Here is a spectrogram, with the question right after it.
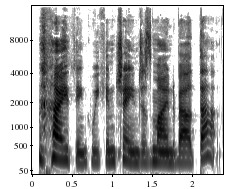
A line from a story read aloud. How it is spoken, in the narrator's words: said April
